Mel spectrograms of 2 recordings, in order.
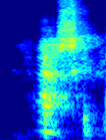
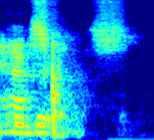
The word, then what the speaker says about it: Haskins: You have Hoskins now and Kyle Allen. So, Haskins. – I don't – Dwayne Hoskins, the Ohio State. – Dwayne Haskins.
